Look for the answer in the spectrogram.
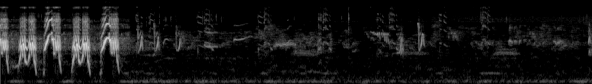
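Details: Nestling common mynas receiving moringa from their mother open with four rapid, loud, harsh rasping calls, then settle into faint twittering chirps over a low background hum.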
